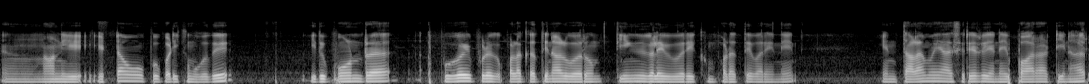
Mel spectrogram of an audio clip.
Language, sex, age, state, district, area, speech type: Tamil, male, 30-45, Tamil Nadu, Pudukkottai, rural, spontaneous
